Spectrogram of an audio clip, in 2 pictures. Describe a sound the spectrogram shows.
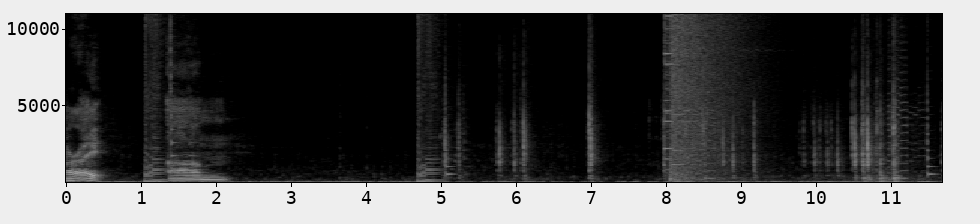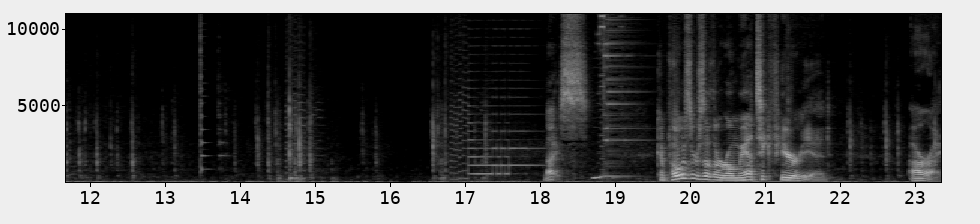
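Short electronic game beeps and chirps sound.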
